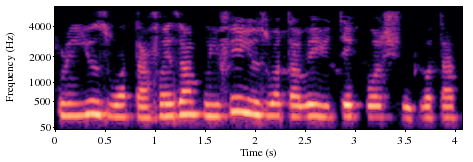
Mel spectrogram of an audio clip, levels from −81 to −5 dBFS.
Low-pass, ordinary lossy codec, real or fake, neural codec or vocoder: 5.4 kHz; MP3, 32 kbps; fake; codec, 16 kHz in and 24 kHz out, 2.2 kbps, FireRedTTS-2 codec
